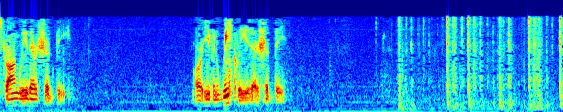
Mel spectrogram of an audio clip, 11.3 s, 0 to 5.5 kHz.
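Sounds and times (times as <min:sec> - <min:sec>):
speech: 0:00.1 - 0:01.5, 0:03.9 - 0:05.8
keyboard typing: 0:07.5 - 0:11.2.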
